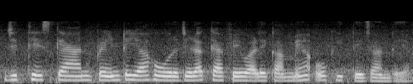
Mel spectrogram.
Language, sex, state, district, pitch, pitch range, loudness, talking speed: Punjabi, female, Punjab, Kapurthala, 195 Hz, 180-205 Hz, -13 LUFS, 215 wpm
